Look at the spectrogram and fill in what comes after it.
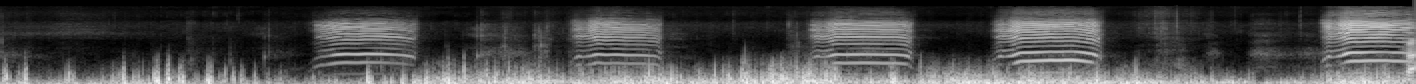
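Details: Goat herds; five loud, wavering, harmonic bleats roughly one second apart, each about half a second long, over a steady low rumbling background.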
